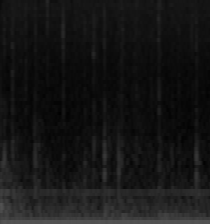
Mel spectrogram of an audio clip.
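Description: Faint typing on a laptop keyboard: a few scattered key clicks over a low steady hum.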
